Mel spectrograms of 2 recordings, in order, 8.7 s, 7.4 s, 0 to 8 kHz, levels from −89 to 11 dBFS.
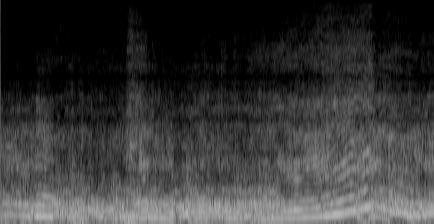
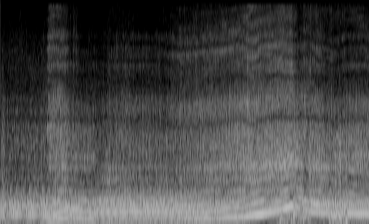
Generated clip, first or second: first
